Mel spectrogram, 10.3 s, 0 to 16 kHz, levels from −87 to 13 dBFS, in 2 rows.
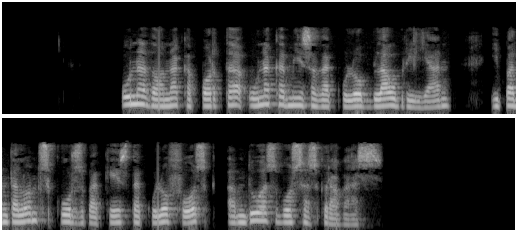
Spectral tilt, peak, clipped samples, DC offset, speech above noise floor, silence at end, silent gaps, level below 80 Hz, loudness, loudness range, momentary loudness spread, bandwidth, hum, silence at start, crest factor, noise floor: -4 dB/octave; -2 dBFS; under 0.1%; under 0.1%; over 71 dB; 1.35 s; 4.55-4.60 s, 4.83-4.90 s, 7.30-7.39 s; -60 dBFS; -19 LUFS; 2 LU; 7 LU; 8 kHz; none; 1.2 s; 18 dB; under -90 dBFS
